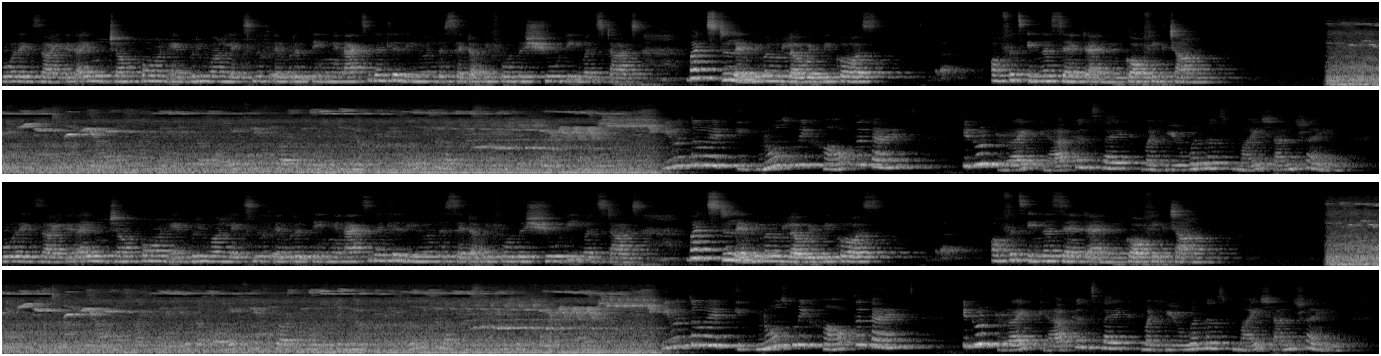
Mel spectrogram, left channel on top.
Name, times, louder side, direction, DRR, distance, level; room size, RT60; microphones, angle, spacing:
voice 1, 0.0-8.7 9.9-12.1 15.5-15.6, equal, 35° left, -3 dB, 1.1 m, -28 dB
sound 1, 13.2-20.3, right 1 dB, 30° right, 0.7 m, -29 dB
voice 2, 14.5-19.9 20.4-22.8 23.4-27.2, right 1 dB, 85° right, -3 dB, 1.3 m, -30 dB
3.9 x 3.5 x 3.8 m, 0.90 s
head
